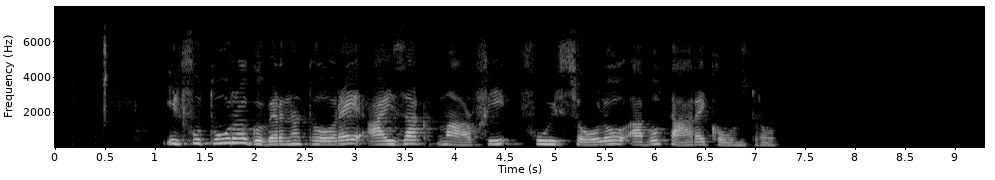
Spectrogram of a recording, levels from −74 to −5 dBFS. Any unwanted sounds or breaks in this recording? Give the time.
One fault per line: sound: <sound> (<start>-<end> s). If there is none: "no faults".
no faults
